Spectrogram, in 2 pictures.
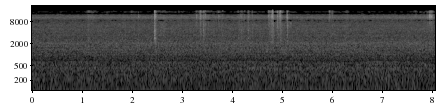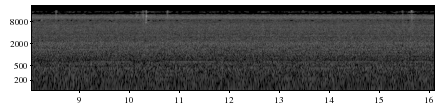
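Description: Steady Boeing 787 cockpit noise in the climb: a constant rush of airflow and air conditioning over a low rumble, with a few faint clicks.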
